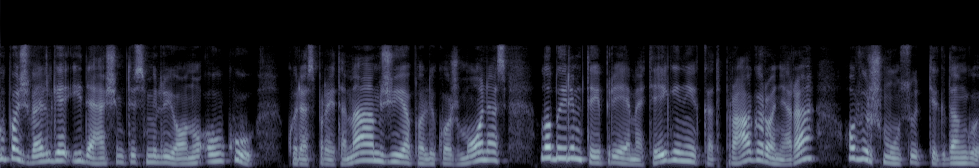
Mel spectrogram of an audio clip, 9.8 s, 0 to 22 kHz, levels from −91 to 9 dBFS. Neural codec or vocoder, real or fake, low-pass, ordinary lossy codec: autoencoder, 48 kHz, 128 numbers a frame, DAC-VAE, trained on Japanese speech; fake; 7.2 kHz; MP3, 64 kbps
